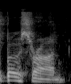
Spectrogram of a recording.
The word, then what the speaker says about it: Beauceron: Shipley, I'm not sure if I'm pronouncing this correctly, if it's Beauceron or Beaucran. I'll let you clarify that for us when the time comes. Would you take the opportunity now? Which is it? It's Beauceron. Beauceron.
